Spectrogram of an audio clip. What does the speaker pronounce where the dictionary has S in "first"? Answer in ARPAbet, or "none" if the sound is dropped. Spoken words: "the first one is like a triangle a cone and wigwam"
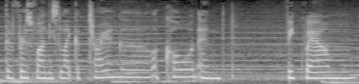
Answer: S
